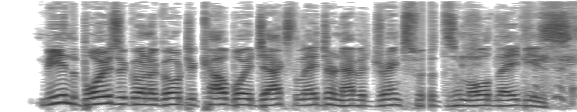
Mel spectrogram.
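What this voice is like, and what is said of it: Bad attempt at Irish accent. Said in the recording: “Let's do the Irish accent ... Oh, it's going to be so bad”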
